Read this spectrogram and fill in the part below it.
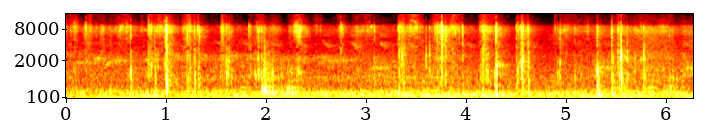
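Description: Tarot cards being handled and drawn from a deck, with quiet, scattered papery flicks and soft taps close by in an otherwise hushed room.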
